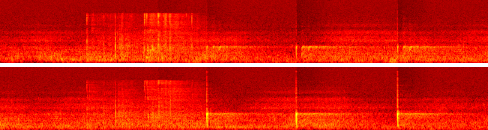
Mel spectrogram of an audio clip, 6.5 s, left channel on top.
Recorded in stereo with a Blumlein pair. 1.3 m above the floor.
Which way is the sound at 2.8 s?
55° right.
